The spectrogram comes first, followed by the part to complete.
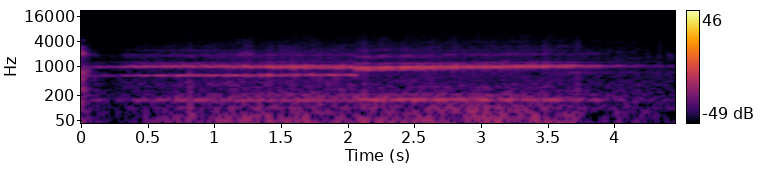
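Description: Electronic sci-fi laboratory-machine sound effect, the ultrasonic recorder switching on and running: several steady pure tones over a low hum, fading in at the start. About halfway through, the lower tone stops and the upper one drops slightly in pitch.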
